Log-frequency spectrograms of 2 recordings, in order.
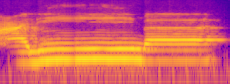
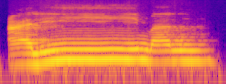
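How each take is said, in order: First: The word ends with a lengthened vowel. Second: The word ends with an n sound. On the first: The speaker calls it right. "dibaca alima" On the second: The speaker calls it wrong. "ya tidak seperti itu cara membacanya"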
